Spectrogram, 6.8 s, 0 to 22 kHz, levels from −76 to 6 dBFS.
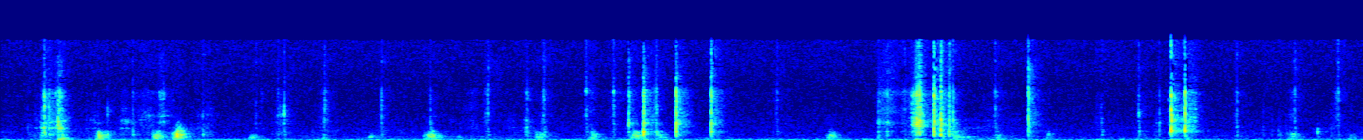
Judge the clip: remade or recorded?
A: recorded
